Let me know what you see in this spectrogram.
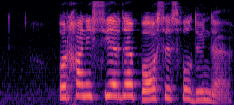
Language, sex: Afrikaans, female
